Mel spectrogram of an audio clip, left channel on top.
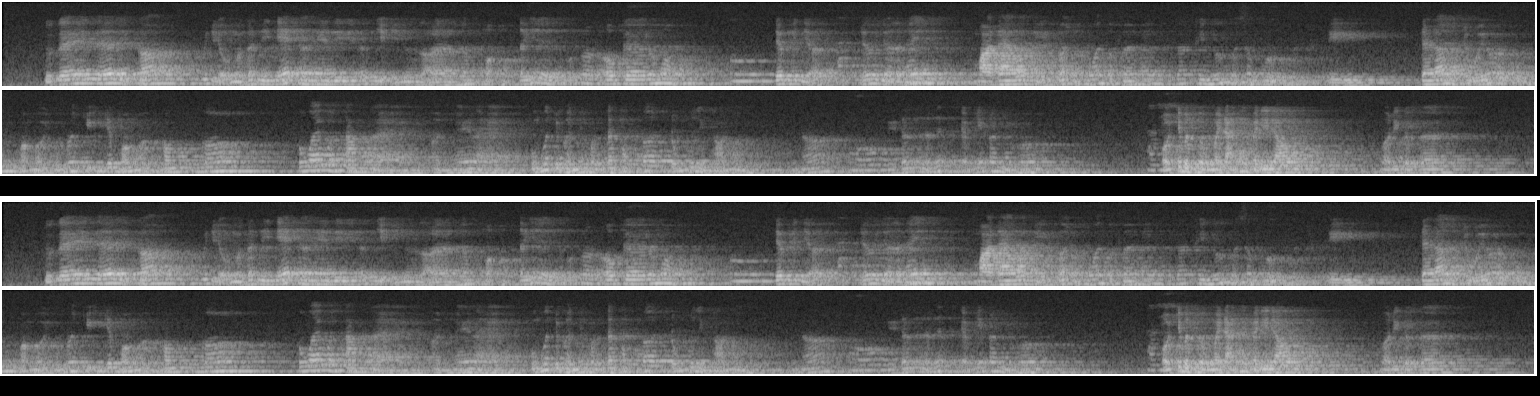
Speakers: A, on the left; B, on the right.
A: được cái thế thì có ví dụ mà có đi date thôi đi nói chuyện gọi là thân mật một tí thì nó vẫn ok đúng không
B: Ừ,
A: chứ bây giờ
B: tao...
A: chứ bây giờ
B: Ừ,
A: ta thấy ngoài ra á, thì có những cái quán cà phê nó nó thiên hướng về sân vườn á. thì ra đó là chủ yếu là cũng mọi người cũng nói chuyện chứ mọi người không có có quá quan tâm là chụp hình hay là cũng có chụp hình nhưng mà người ta không có đụng tới điện thoại nhiều đó
B: ồ,
A: thì tớ có thể thích cảm giác đó nhiều hơn
B: thật đấy,
A: ủa chứ bình thường mày rảnh thì mày đi đâu Mày đi cà phê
